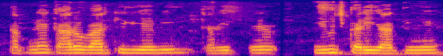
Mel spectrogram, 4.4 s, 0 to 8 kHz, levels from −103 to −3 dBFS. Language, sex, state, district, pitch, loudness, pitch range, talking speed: Hindi, male, Uttar Pradesh, Budaun, 165 Hz, -17 LUFS, 160-175 Hz, 135 wpm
